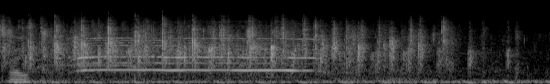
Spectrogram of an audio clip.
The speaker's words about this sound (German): Applaus bitte.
